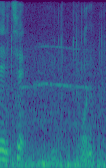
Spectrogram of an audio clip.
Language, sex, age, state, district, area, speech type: Malayalam, female, 60+, Kerala, Malappuram, rural, spontaneous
